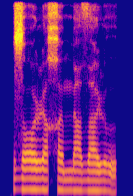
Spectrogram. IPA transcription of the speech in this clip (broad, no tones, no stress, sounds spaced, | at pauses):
z ɔ ɭ ʌ χ ə m ɛ ðˤ ɪ ɭ ʊ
